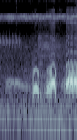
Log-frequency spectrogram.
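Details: Spotted dove at close range on a decoy-luring perch: a brief, loud burst of two or three hollow, throaty coo notes rising in strength, with a thin high insect tone in the background.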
